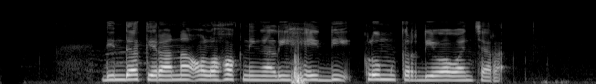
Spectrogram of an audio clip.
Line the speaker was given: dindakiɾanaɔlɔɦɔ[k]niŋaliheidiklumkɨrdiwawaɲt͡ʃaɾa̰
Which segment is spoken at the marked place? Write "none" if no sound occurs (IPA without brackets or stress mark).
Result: k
